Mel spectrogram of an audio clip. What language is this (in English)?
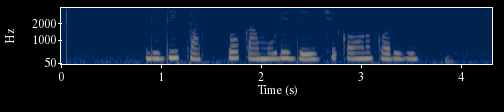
Odia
